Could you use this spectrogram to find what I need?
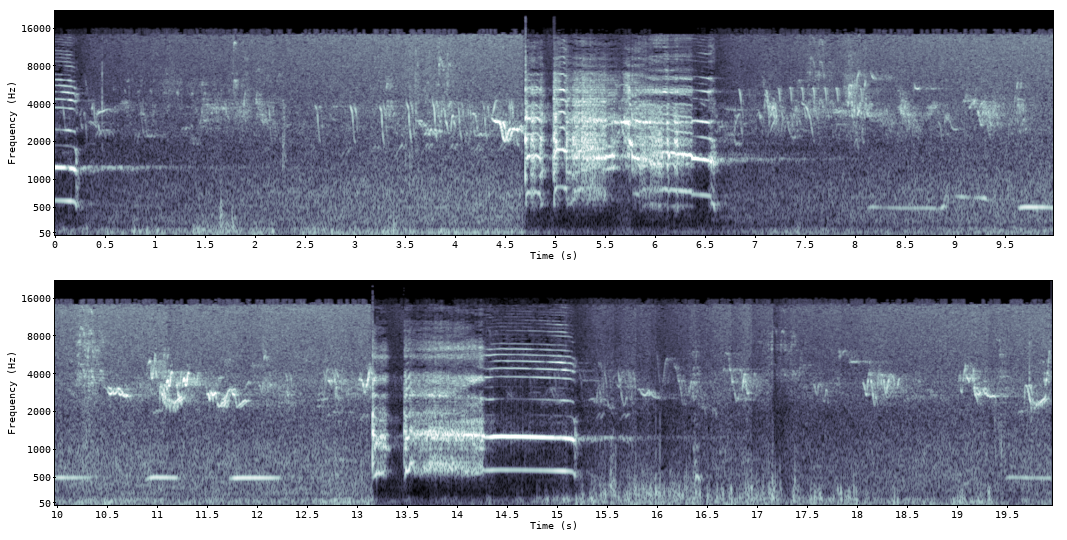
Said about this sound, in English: Our man Champ the Rooster letting us know sunrise in Clay County and East Central Alabama on this Tuesday morning, a short Tuesday.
